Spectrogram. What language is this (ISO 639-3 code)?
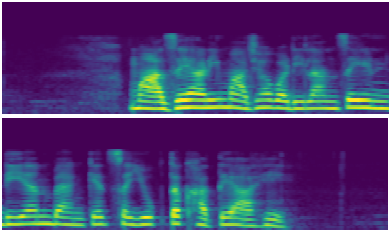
mar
